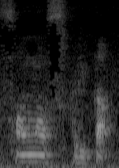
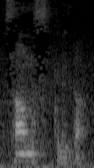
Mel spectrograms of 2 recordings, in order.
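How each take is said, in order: First: The name ends with a full ta syllable. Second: The same.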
